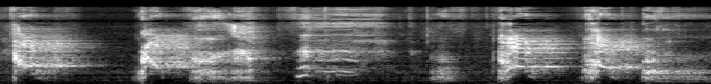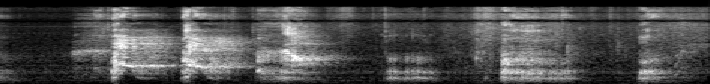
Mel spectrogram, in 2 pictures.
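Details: Puppies barking in a rapid series of sharp, harsh yaps, roughly ten bursts in under ten seconds, some overlapping, with brief quiet gaps between volleys.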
